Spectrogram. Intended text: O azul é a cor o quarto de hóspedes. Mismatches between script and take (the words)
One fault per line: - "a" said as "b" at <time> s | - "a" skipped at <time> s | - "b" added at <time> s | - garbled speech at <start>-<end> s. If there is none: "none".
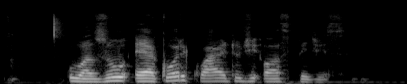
none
